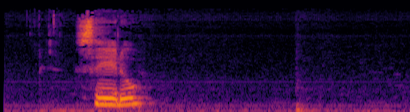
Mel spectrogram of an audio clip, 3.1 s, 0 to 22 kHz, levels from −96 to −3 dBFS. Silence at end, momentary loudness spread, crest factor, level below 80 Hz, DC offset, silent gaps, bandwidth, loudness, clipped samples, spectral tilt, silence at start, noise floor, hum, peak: 0.8 s; 23 LU; 24 dB; -60 dBFS; under 0.1%; none; 16.5 kHz; -30 LUFS; under 0.1%; -3 dB/octave; 0.45 s; -63 dBFS; none; -14 dBFS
